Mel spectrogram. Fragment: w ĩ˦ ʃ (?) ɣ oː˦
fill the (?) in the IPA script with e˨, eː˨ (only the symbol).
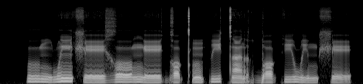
eː˨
